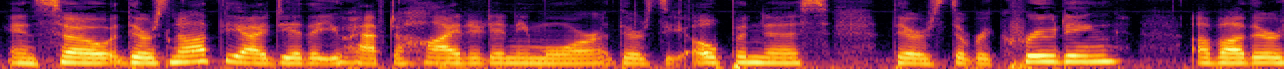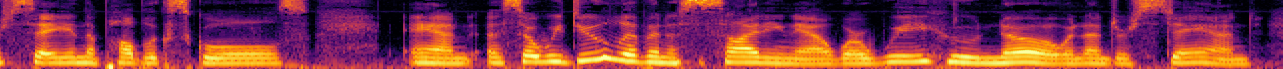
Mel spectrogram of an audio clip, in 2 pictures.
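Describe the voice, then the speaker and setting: Low-voiced woman radio host. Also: darkish tone, no echo. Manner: measured, leading questions. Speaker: radio talk show host.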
